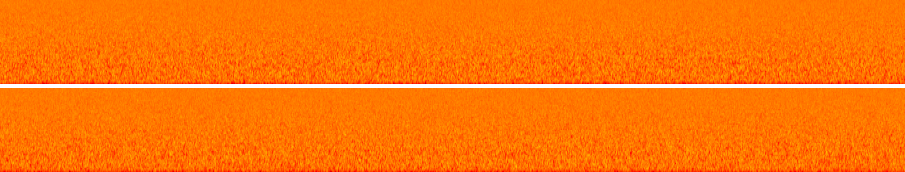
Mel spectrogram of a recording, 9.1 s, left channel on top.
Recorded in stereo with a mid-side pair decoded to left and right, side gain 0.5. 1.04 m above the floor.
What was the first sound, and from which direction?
Only background noise.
